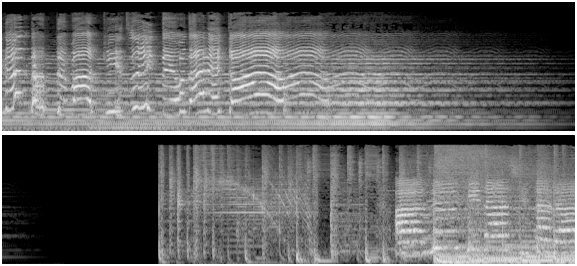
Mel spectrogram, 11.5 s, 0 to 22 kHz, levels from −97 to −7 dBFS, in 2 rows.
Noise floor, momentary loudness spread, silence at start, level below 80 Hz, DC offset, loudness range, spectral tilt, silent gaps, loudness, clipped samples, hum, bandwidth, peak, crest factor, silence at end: -82 dBFS; 16 LU; 0 s; -36 dBFS; under 0.1%; 18 LU; -3 dB/octave; 6.41-7.29 s; -17 LUFS; under 0.1%; none; 16.5 kHz; -4 dBFS; 18 dB; 0 s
